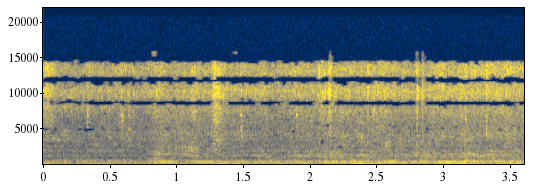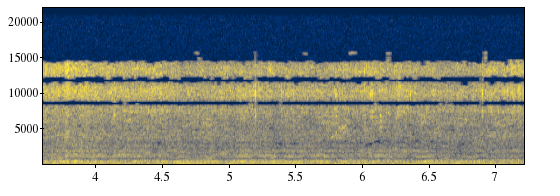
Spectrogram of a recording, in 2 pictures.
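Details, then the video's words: Working honey bee colony producing a continuous layered drone, with slight wavering in the mid bands as many wingbeats blend into one buzz. "Xem đàn ong mật hoạt động như thế nào"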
